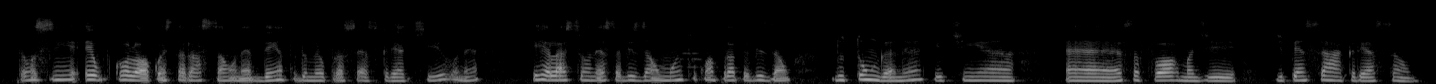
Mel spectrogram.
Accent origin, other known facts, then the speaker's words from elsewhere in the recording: Brazil; moved away; also born or lived in Spain; eu me senti muito mais brasileira e compreendi também, é, a partir do momento que eu retornei ao Brasil, que eu sou espanhola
